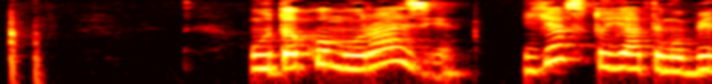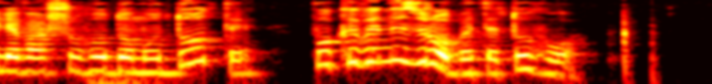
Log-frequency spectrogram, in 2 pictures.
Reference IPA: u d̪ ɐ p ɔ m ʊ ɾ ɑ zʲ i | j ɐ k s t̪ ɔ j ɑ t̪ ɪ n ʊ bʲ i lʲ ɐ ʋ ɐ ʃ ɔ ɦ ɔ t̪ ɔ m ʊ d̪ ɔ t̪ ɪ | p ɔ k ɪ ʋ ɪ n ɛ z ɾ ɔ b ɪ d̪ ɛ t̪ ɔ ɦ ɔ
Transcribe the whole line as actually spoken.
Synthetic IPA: u t̪ ɐ k ɔ m ʊ ɾ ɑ zʲ i | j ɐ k s t̪ ɔ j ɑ t̪ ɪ m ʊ bʲ i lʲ ɐ ʋ ɑ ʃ ɔ ɦ ɔ d̪ ɔ m ʊ d̪ ɔ t̪ ɪ | p ɔ k ɪ ʋ ɪ n ɛ z ɾ ɔ b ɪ t̪ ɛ t̪ ɔ ɦ ɔ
